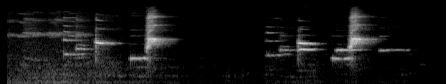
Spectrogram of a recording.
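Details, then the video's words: Asian pied starling singing vigorously, used to spur a silent bird into song: two bursts of sharp, clear whistles with brief lower notes, separated by a gap of silence. "JALAK SUREN GACOR RIBUT PENGGACOR JALAK SUREN MACET"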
